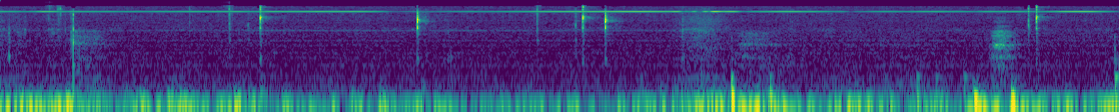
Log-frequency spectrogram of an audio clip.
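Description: Sparse, sharp mouse clicks ring out one at a time at irregular intervals while someone works in drawing software, close and fairly quiet over a low background hum.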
